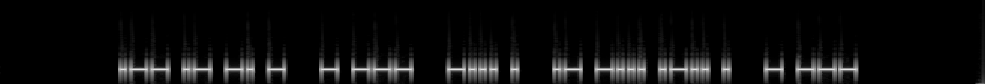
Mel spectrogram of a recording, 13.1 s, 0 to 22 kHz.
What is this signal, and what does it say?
Morse code, heard as a keyed tone, about 17 wpm, 700 Hz. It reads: WANT TO BE ABLE TO
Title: Speed-Racing - Sets of 5 Words 17wpm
